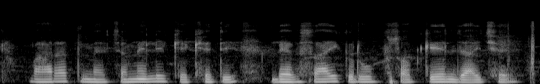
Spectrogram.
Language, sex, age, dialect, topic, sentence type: Maithili, male, 41-45, Eastern / Thethi, agriculture, statement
